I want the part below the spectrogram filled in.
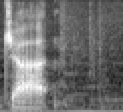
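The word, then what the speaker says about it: JWT: And she pronounces it Jot, and it kills me every time.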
